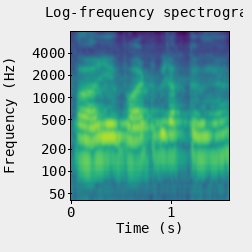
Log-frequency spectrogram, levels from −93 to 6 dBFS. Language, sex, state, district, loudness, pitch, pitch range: Hindi, male, Bihar, Muzaffarpur, -13 LUFS, 150 Hz, 140-155 Hz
